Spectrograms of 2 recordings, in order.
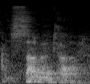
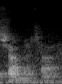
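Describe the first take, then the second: First: The word begins with a plain s sound. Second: The word begins with a sh sound. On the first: This is the Pali form of the word. "I prefer Pali pronunciation" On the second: This is the Sanskrit form of the word. "as shamatha in Sanskrit"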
